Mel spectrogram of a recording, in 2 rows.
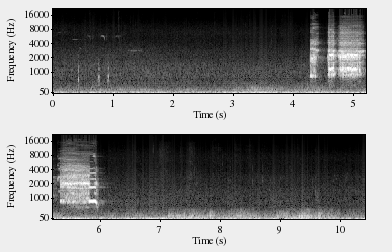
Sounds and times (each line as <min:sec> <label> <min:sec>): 0:00.0 free range chickens 0:02.7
